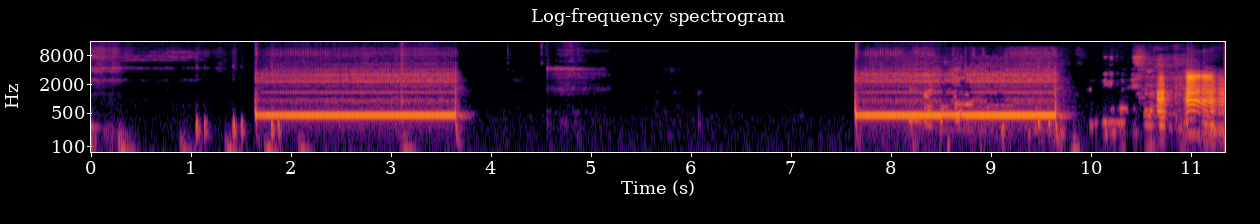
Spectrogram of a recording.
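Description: Two sustained telephone ringback tones sound during a live-stream call, each lasting about two seconds with a silent gap between them, loud and steady. Brief talk and clicks come before and after.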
